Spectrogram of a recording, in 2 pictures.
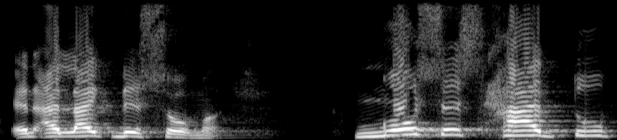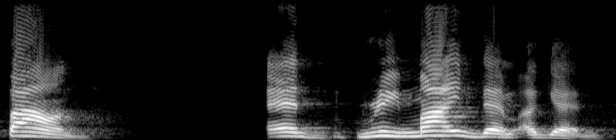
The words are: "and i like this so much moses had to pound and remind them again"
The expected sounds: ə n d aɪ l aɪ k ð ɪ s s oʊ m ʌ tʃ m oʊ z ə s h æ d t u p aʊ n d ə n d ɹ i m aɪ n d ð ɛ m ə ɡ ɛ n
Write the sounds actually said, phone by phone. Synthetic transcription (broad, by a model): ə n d aɪ l aɪ k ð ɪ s s oʊ m ʌ tʃ m oʊ s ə s h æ d t u p aʊ n d ə n d ɹ i m aɪ n d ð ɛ m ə ɡ ɛ n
